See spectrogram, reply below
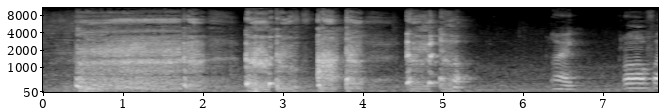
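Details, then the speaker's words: Severe cough kept up all night, unable to lie down without coughing, recorded before a doctor visit: several harsh, forceful coughs in quick bursts with throat clearing, then brief voiced sounds. "I haven't been been to sleep I've been coughing all night I cannot lay down without coughing"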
